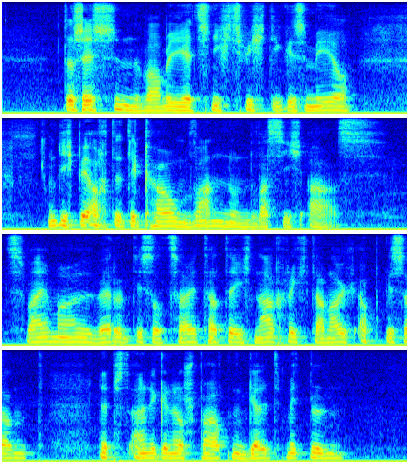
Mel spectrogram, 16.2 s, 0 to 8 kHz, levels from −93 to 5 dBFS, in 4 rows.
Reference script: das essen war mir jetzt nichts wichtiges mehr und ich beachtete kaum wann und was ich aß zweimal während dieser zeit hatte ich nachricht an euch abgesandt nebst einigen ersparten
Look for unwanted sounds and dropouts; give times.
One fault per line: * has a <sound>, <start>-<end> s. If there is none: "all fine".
all fine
